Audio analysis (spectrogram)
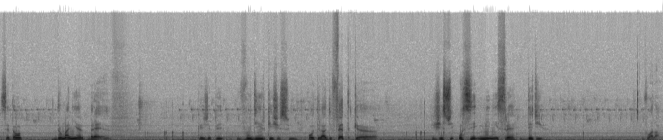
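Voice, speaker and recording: A middle-aged man from Congo answering interview questions in a deliberate, formal, rhetorical way. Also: mid-range voice, expressive, warm tone, slight background noise. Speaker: interview guest.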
